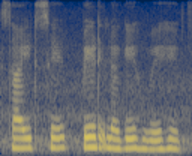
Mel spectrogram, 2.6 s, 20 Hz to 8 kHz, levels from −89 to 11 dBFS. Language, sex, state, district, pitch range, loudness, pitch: Hindi, female, Chandigarh, Chandigarh, 170-190 Hz, -13 LUFS, 180 Hz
